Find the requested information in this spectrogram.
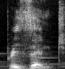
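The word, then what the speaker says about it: present: वैसे तो हम इस लफ्ज़ को प्रेजेंट प्रोनाउंस करते हैं, लेकिन जब आपने इसे एज अ वर्ब इस्तेमाल करना हो तो आपने इसकी सही प्रोनाउंसिएशन प्रेजेंट करनी है, जिसकी मीनिंग है पेश करना।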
